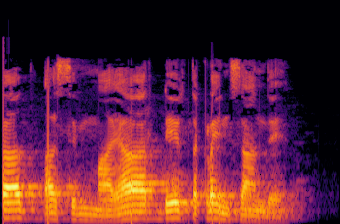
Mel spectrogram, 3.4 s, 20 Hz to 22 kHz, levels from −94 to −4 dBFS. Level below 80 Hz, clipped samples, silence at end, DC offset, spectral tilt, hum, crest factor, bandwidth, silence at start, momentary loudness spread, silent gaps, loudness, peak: -52 dBFS; under 0.1%; 0.45 s; under 0.1%; -4.5 dB/octave; none; 16 dB; 8.2 kHz; 0.05 s; 11 LU; none; -16 LUFS; 0 dBFS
